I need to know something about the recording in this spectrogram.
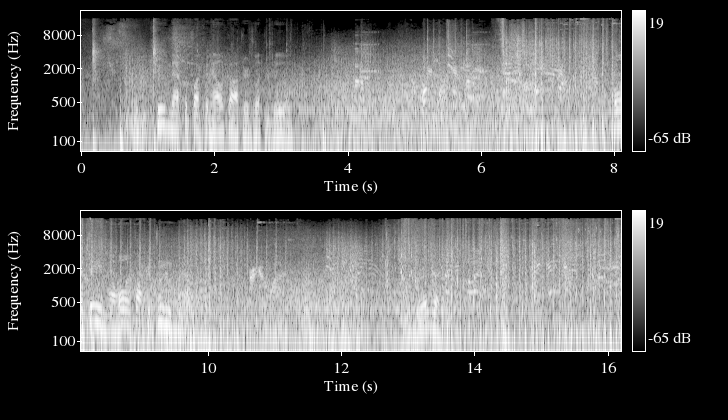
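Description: Rapid gunshots crack in quick bursts.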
